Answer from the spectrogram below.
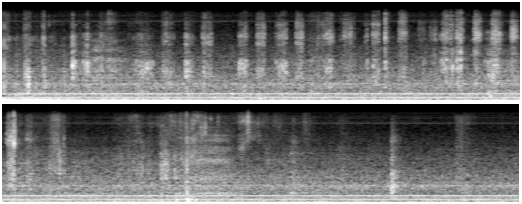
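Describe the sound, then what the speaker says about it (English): Scissors trim excess paper off a journal envelope with soft, irregular snips and crisp rustles, close and quiet over a steady electrical hum, with no talking. "I'm just trimming the excess off"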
